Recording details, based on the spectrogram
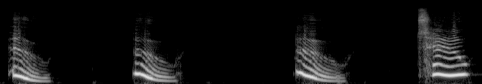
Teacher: the back of the tongue goes up and high the rounded refers to the lips so instead of it being like the smile in other vowels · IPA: /u:/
